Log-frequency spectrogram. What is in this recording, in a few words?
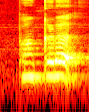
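"feather", Santali, female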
